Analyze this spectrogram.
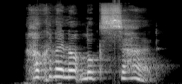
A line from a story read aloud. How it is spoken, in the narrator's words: Wunker Singh snaps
